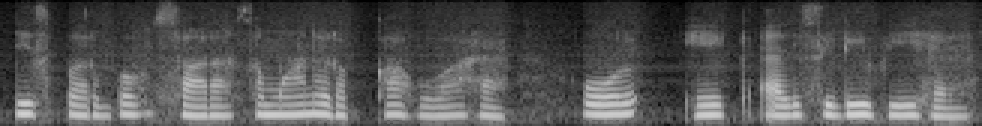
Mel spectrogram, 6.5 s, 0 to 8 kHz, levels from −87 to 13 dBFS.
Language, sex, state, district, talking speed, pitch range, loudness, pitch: Hindi, female, Uttar Pradesh, Saharanpur, 120 wpm, 175-195 Hz, -16 LUFS, 185 Hz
